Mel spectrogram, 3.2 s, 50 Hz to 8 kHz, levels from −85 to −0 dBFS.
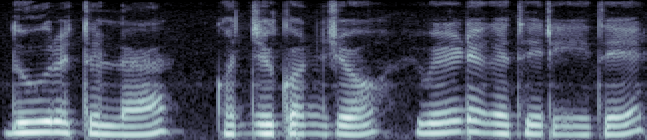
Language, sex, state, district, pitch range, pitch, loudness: Tamil, female, Tamil Nadu, Nilgiris, 185-215 Hz, 195 Hz, -16 LUFS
